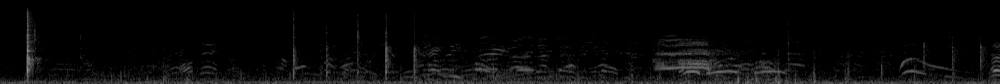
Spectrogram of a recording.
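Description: Softball bat hitting the ball with one sharp crack about a third of a second in, followed by players calling out and shouting, loudest around seven seconds in.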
